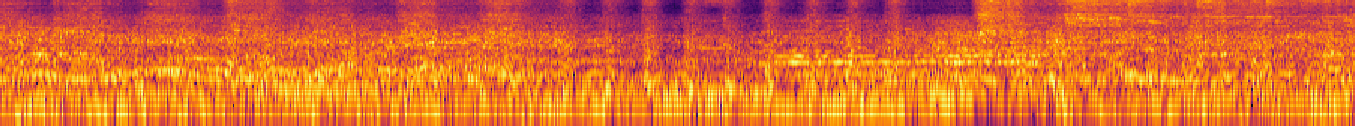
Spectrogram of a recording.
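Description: Live rock band playing loud, with electric guitar, bass guitar and a drum kit, heard through the club's PA.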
